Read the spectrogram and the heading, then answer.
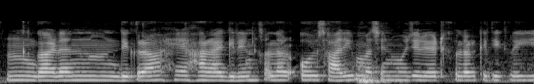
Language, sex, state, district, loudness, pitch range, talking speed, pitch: Hindi, female, Haryana, Rohtak, -18 LUFS, 190-200 Hz, 190 wpm, 195 Hz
